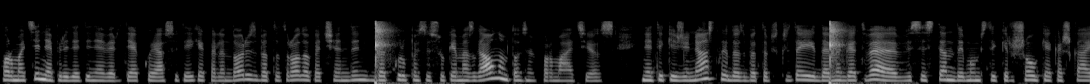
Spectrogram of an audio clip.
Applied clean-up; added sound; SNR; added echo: classical method spectral subtraction.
